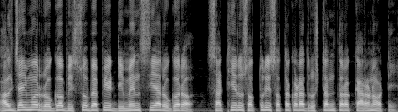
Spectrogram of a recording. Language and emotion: Odia, neutral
